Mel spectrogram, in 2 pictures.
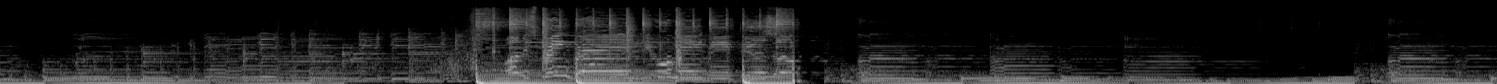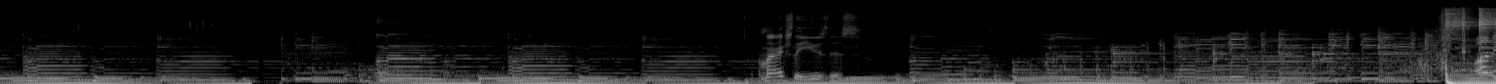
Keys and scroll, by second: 1.4 F2, 1.5 F1, 2.7 b, 15.7 super+s, 17.7 e, 18.6 super+s, 21.7 super+Tab, 22.4 super+Tab, 22.6 super+Tab.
